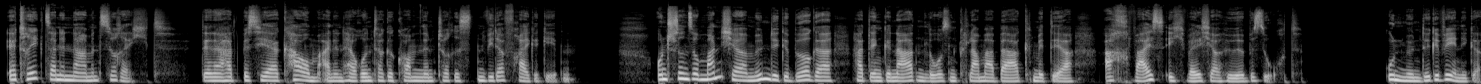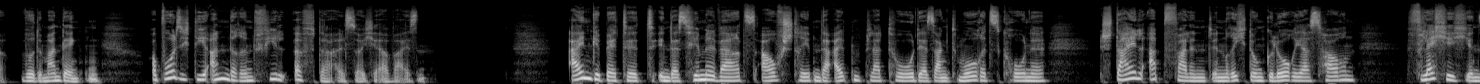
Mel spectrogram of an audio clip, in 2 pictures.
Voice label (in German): Kommentar Neutral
